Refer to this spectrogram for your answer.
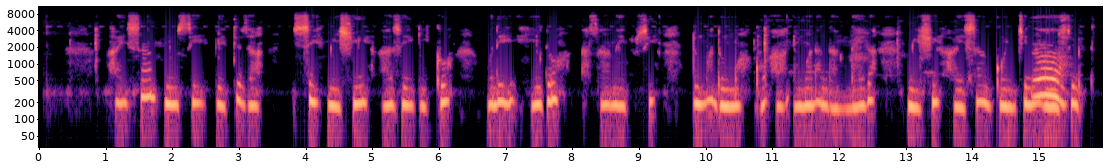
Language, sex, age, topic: Gamo, female, 25-35, government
